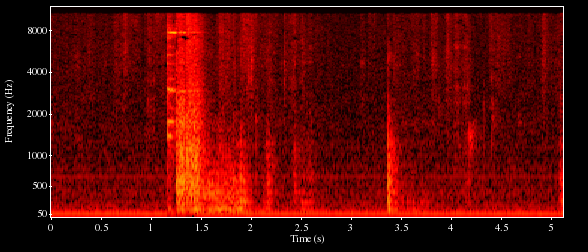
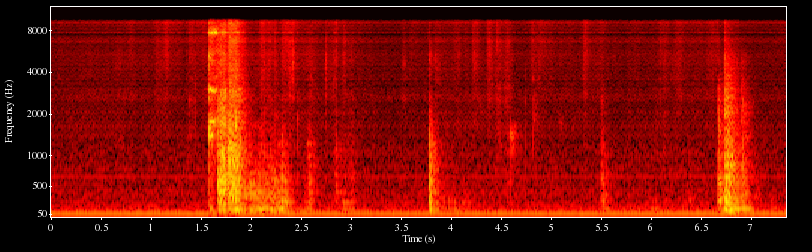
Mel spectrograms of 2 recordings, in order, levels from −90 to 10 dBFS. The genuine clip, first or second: first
